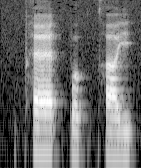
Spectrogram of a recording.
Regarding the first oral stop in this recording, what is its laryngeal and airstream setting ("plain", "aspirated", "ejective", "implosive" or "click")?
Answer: aspirated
